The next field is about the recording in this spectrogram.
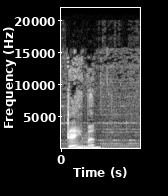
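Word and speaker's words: Daemon: How do you pronounce that? Damon? If you prefer.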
